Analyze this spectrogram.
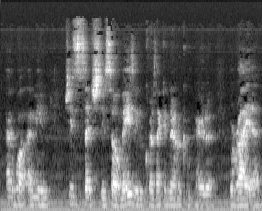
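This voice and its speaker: A man talks at a moderate pace. The recording has audible room echo and noticeable background noise. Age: young. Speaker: singer-songwriter. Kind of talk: interview. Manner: halting.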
